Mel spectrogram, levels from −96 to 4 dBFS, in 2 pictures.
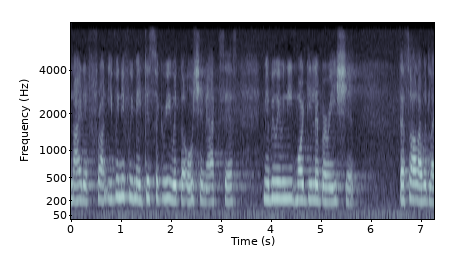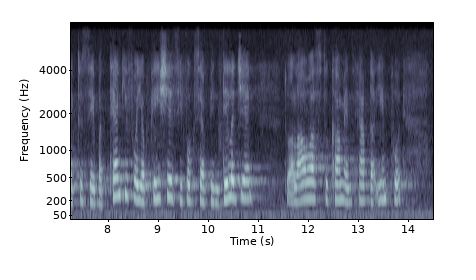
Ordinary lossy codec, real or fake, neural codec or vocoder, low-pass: MP3, 48 kbps; real; none; 7.2 kHz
